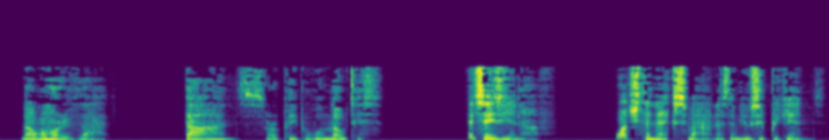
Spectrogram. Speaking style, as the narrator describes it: She laughed softly and said in English

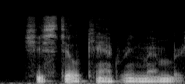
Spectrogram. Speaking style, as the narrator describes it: she said gently

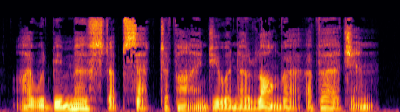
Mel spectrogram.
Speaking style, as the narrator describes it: said in a low voice

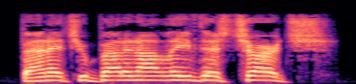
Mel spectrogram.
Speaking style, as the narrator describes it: Fiore yell

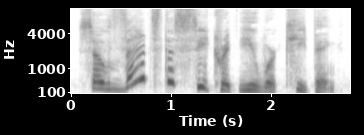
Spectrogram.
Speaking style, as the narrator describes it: she exclaimed

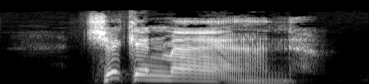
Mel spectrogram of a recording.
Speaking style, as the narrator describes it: John howls

